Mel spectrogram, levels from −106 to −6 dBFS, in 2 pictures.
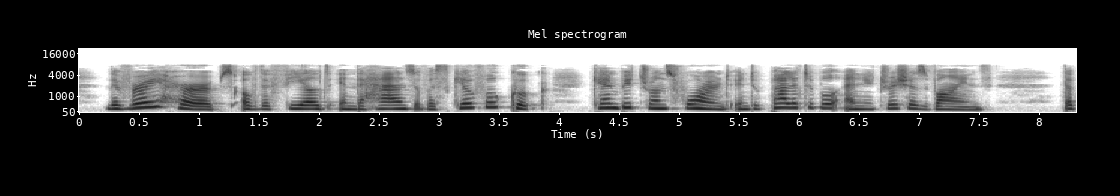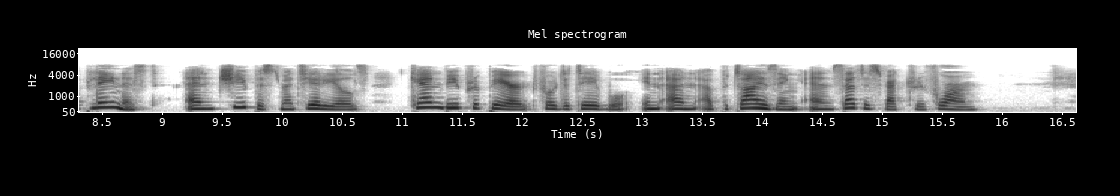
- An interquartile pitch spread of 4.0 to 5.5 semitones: Yes, average, 5.0 semitones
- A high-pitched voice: Yes, high, 220 Hz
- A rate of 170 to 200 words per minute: No, slow, 135 wpm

